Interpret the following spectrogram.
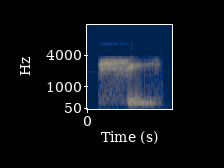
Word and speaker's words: Xi: Xi, Xi, that's Xi is pronounced, Xi is pronounced Xi.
